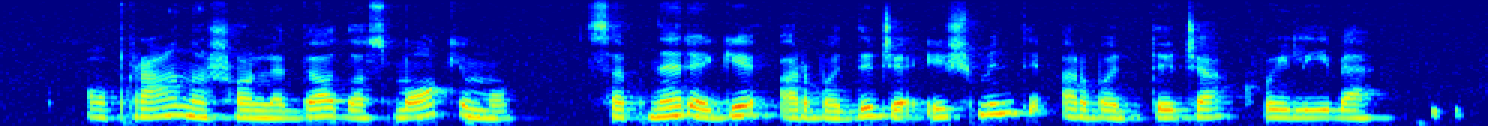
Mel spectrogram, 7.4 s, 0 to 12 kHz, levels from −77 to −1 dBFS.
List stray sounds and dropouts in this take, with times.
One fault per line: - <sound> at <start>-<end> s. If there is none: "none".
none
